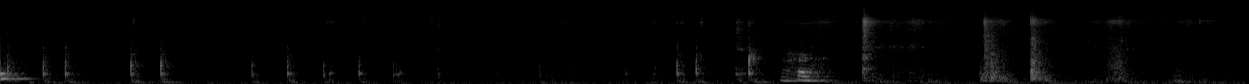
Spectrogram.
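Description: A run of faint, irregular clicks and taps, with a brief soft murmur of a voice about eight seconds in.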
